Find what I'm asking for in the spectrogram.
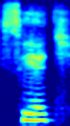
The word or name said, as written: sieť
